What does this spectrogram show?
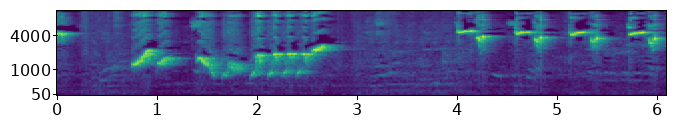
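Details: White-rumped shama, blorok variety, singing loud varied whistled phrases, first rich warbles, then a quiet pause and a series of four clear repeated two-note whistles dropping in pitch.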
